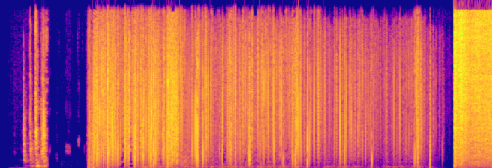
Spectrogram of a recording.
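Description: Crackling sound effect: a short blip, then a dense, irregular run of pops and crackles like old film or record crackle starting about a second in and stopping just before the end.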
